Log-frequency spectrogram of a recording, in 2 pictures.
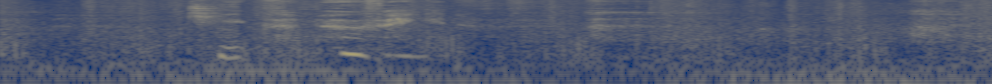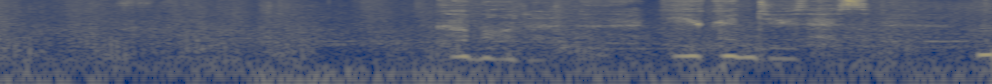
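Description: A young woman breathes heavily and gasps.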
